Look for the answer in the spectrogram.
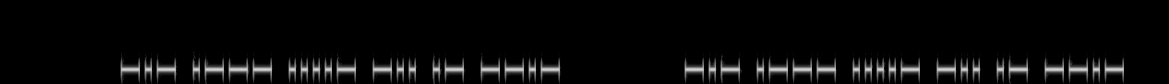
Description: Morse code, heard as a keyed tone, about 20 wpm, 700 Hz. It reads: KJ4DAQ KJ4DAQ
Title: USA Call Signs - 6 Characters - Repeated 3x - 20wpm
